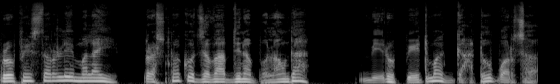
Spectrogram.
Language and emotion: Nepali, fearful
